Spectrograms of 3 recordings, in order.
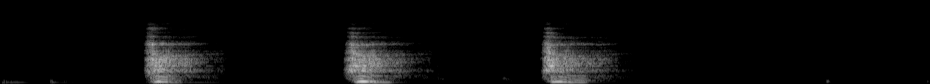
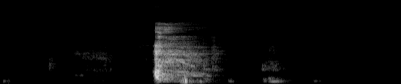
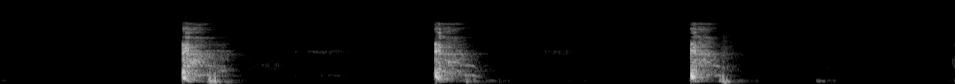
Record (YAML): exhalation_length: 9.3 s
exhalation_amplitude: 15250
exhalation_signal_mean_std_ratio: 0.28
cough_length: 4.0 s
cough_amplitude: 27943
cough_signal_mean_std_ratio: 0.19
three_cough_length: 9.6 s
three_cough_amplitude: 27342
three_cough_signal_mean_std_ratio: 0.2
survey_phase: alpha (2021-03-01 to 2021-08-12)
age: 45-64
gender: Male
wearing_mask: 'No'
symptom_none: true
smoker_status: Never smoked
respiratory_condition_asthma: false
respiratory_condition_other: false
recruitment_source: REACT
submission_delay: 1 day
covid_test_result: Negative
covid_test_method: RT-qPCR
